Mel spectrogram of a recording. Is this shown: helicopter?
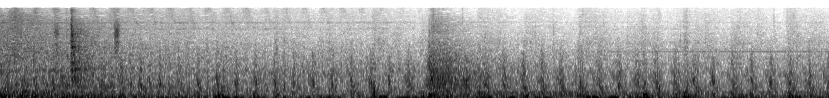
yes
